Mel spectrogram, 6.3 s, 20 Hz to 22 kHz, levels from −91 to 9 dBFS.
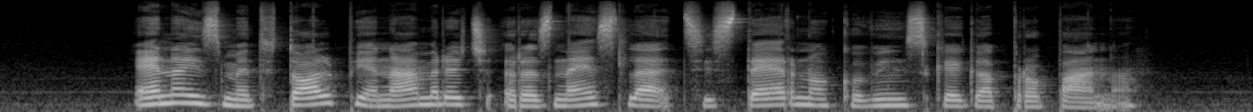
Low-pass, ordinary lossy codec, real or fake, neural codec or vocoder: none; none; real; none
